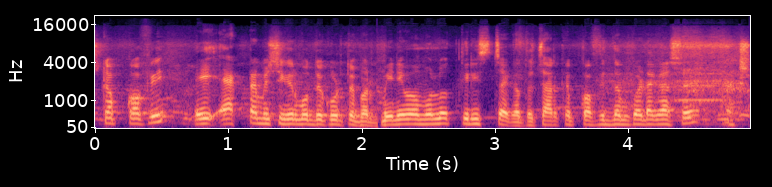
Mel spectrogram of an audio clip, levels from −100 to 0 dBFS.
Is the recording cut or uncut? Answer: cut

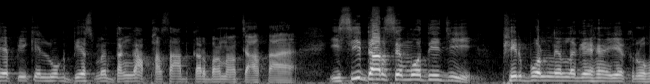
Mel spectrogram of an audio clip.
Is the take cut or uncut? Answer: uncut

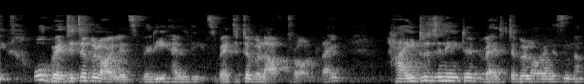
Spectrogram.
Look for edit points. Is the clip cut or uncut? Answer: uncut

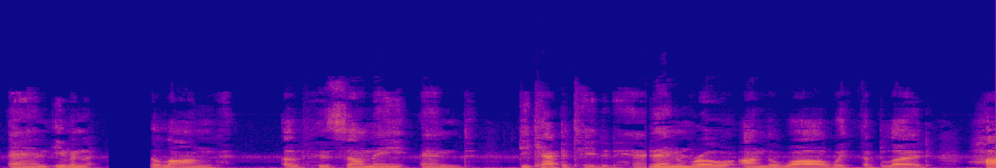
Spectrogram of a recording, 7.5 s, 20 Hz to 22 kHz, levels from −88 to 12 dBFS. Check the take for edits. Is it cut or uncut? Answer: cut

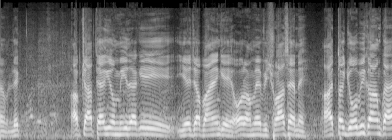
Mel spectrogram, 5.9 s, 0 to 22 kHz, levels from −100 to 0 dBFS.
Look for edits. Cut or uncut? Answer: uncut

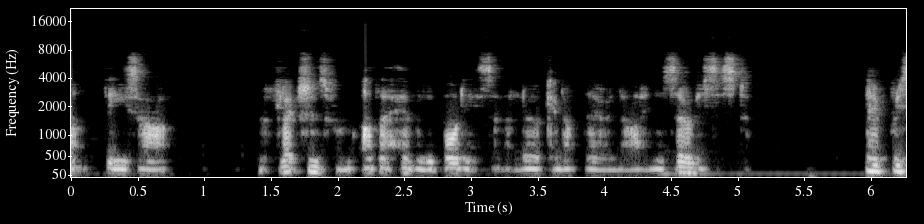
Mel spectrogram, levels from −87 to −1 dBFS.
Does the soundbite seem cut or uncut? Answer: cut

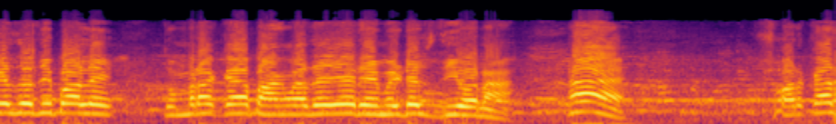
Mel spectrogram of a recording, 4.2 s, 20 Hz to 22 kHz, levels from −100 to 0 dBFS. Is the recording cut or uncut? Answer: uncut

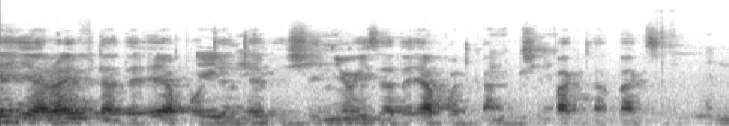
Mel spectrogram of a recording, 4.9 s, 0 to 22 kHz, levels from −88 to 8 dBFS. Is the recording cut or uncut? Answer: uncut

